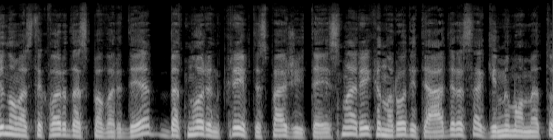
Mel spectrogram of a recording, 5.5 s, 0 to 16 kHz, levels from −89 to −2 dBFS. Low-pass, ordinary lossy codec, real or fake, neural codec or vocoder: 14.4 kHz; AAC, 48 kbps; real; none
